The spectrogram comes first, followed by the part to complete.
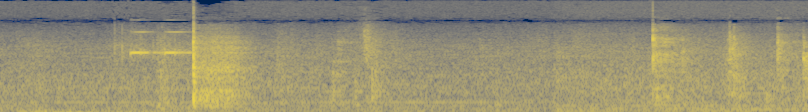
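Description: Hard plastic headlight assembly knocking and clicking as it is pushed home into the front of a Jeep Grand Cherokee, with a short squeak of plastic rubbing and then a sharp snap about a second in, followed by lighter plastic clicks near the end.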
